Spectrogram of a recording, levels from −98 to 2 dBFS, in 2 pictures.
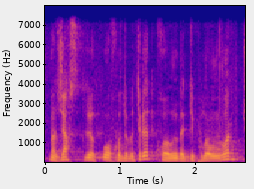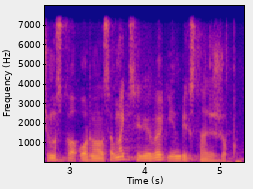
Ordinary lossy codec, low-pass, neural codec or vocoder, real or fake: none; 7.2 kHz; codec, 16 kHz, 2 kbps, X-Codec, HuBERT features, trained on general audio; fake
